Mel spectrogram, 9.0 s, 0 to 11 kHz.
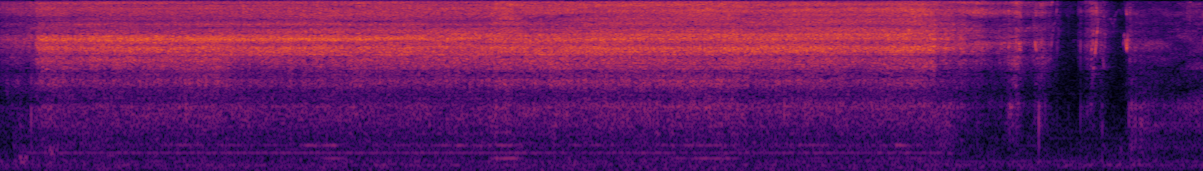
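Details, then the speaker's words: Straight surgical handpiece with 1–1.2 mm drill cutting very cortical bone of the severely resorbed lower right posterior mandible at a failed implant site, before vertical ridge augmentation with TR-PTFE membrane; sustained high-pitched whine about seven seconds, then clicks and rustling. "so here's my straight hand piece about a 1 mm drill 1.2 very cortical surface so careful here again with the m of frayman little bit to the left to the left perfect"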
